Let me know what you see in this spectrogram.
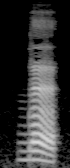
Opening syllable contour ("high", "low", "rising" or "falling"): falling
